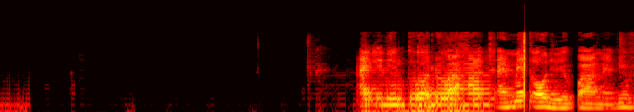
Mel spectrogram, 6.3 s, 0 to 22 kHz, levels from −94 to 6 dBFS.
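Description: Throughout this speech clip the voice has a rough, grainy texture, with noise filling the gaps between harmonics and a top band that sounds thin and somewhat synthetic. That is plainly audible damage from low-delay AAC compression, likely AAC-ELD at a bitrate around 32 kbps. Its short transform frames resolve the voice's harmonic structure poorly, and too few bits remain to code the spectrum cleanly. From 0.01 to 4.96 s the voice becomes a rigid, metallic buzz at a steady 188 Hz that only loosely tracks the words. This is robotic sound from repeated short buffers. Audio is arriving too seldom, so the playback side likely keeps looping the most recent stretch of about 5.3 ms. The repetition period imposes its own fixed pitch, and most of the real audio in that span, roughly two thirds or more, is skipped. Between 5.22 and 5.31 s there is a brief rise of hiss, then a hole of near silence lasting 53 ms, before the voice returns. 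That pattern is a wireless microphone squelch dropout: the FM radio signal faded far enough that the receiver's squelch muted its output until reception recovered. From 5.72 to 5.79 s a soft-edged gap of 60 ms opens, the sound fading out and back in. This is AAC frame loss with muting, consistent with a pair of lost frames whose spectrum the decoder set to zero, while the overlapping windows smoothed the edges of the hole.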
